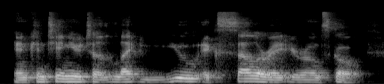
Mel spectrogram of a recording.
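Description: A man with an American accent talks very slowly with fairly even intonation, and audible room echo surrounds his voice. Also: quiet background. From US Midwest, Detroit, Michigan; Michigan. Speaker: tech company CTO; interview guest. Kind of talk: casual interview. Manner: hesitant, many fillers.

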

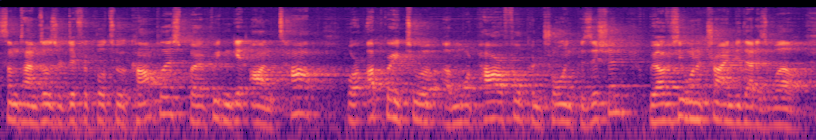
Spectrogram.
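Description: Amid light background noise and audible room echo, a man speaks at a very fast pace. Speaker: martial arts instructor. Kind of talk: tutorial. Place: gym.

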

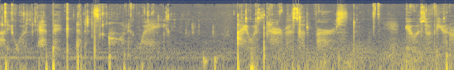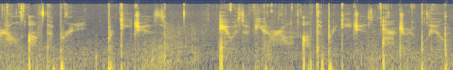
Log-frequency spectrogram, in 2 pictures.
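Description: A woman whispering at a fairly slow pace, with big swings in loudness and long, frequent pauses. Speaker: ASMR creator. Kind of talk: ASMR book reading to help sleep. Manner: whispered, soft-spoken. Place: home room. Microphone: studio mic.

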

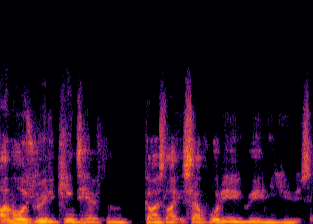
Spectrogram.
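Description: A man with a British accent speaks with very wide pitch swings. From Britain. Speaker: media analytics consultant and webinar moderator. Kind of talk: webinar panel discussion. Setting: video call. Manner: friendly, jokey. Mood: friendly, light humor. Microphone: headset.

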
